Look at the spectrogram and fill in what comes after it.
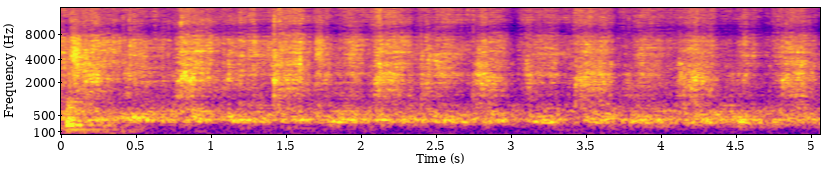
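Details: Steady low indoor ambience with faint shuffling and soft scraping, and no clear animal voice.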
